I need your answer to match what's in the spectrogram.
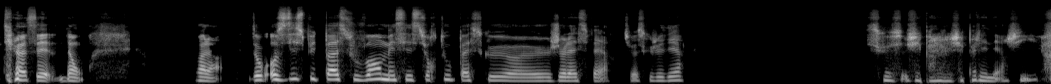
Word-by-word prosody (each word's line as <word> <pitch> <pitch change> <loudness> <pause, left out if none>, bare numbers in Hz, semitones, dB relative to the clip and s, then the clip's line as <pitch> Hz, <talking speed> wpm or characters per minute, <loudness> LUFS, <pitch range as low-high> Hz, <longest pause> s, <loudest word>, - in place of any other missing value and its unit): tu - - +6
vois, 200 - +8
c'est 180 - +4
non. - - -1 1.1
Voilà. - - 0 0.3
Donc 205 +1 +1
on 230 - +5
se 200 - +6
dispute 250 -1 +3
pas 225 -1 +5
souvent, 225 +3 +1
mais 220 -3 +2
c'est 210 0 -1
surtout 205 +4 -1
parce 185 -3 -4
que, 190 - -11 0.5
heu, - - -8
je 175 +2 +1
laisse 170 0 -2
faire, - - -10
tu 95 - -3
vois - - -9
ce - - -2
que 175 - -13
je 175 - -7
veux 175 - -9
dire? 190 +2 -5 1.8
Parce - - -2
que 190 - -7
je 170 - +1
j'ai 180 - +6
pas 160 - -6 0.2
j'ai 180 - +6
pas 200 - -8
l'énergie 180 +4 -2
195 Hz, 200 wpm, -23 LUFS, 175-220 Hz, 1.8 s, vois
